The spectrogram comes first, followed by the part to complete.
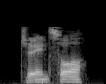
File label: "chainsaw", English; nouns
